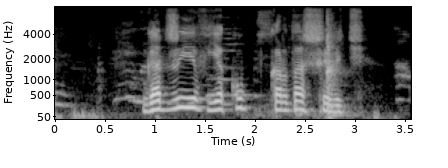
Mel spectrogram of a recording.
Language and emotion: Russian, neutral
